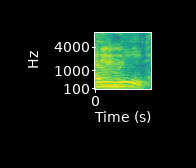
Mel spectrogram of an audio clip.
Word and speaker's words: Henri: Oh, and, Henri.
